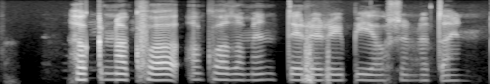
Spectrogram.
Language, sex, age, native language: Icelandic, male, 11, Icelandic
